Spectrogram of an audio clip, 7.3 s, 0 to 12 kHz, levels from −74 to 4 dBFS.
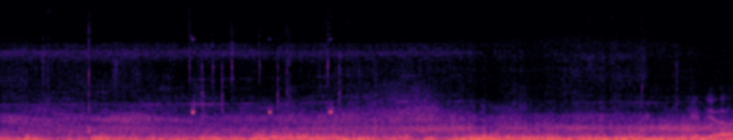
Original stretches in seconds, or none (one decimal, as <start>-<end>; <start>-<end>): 0.0-4.8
